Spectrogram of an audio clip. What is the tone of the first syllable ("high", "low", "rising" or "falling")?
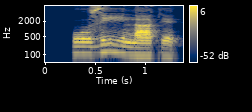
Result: low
